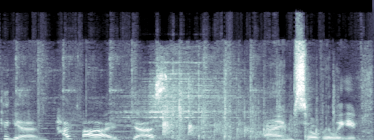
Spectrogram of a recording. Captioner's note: cheerleaders applauding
